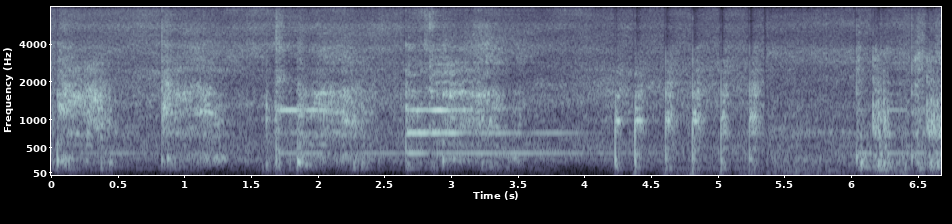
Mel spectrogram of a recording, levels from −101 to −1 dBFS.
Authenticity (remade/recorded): remade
